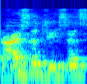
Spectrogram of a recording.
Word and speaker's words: eisegesis: i s i suggestions e-i-s-e-g-e-s-i-x that's s again I said Jesus is e-i-s-e g-e-s-i-s Esther Jesus is e x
